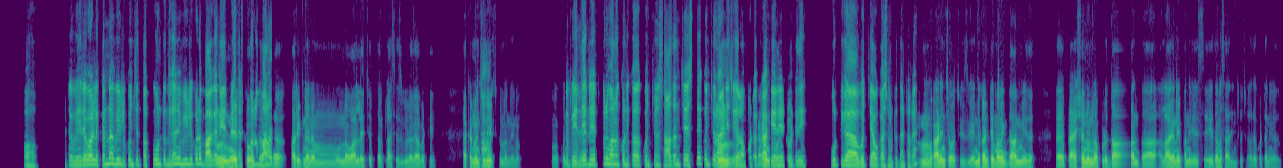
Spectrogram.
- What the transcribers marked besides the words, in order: in English: "క్లాసెస్"; in English: "ఫోటోగ్రఫీ"; in English: "ఈజీగా"; in English: "పాషన్"; distorted speech
- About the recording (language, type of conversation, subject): Telugu, podcast, మీ లక్ష్యాల గురించి మీ కుటుంబంతో మీరు ఎలా చర్చిస్తారు?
